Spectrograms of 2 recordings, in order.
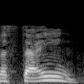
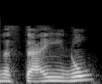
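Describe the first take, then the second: First: The final vowel is silent, with no sound. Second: The final vowel is said fully and clearly. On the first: "يسكن النون ثم يبقى من الضمة فقط منظرها" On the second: "هكذا بضمة كاملة"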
